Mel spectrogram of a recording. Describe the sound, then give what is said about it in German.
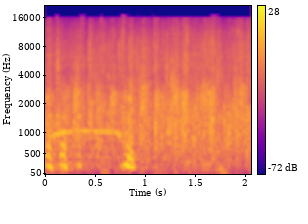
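Audience applause rises as a dense, steady clatter of many hands clapping, with a voice briefly speaking over it near the start. “Das ist nochmal euer Applaus, wollte ich sagen.”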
